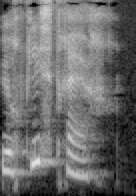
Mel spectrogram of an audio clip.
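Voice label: "squirt", Breton; gcompris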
